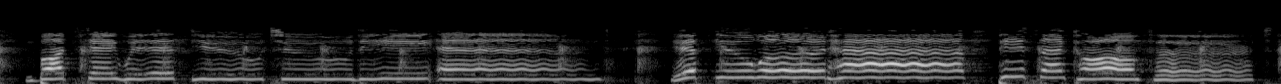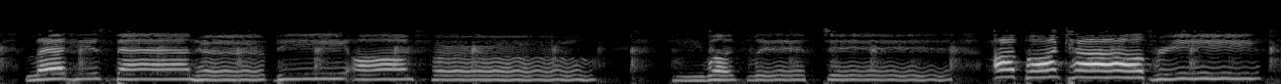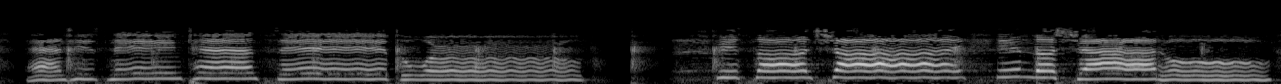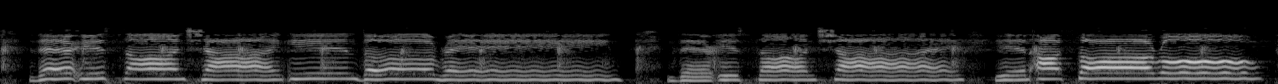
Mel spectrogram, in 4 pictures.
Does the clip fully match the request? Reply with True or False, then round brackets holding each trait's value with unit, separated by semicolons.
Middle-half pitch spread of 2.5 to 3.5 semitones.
False (4.0 semitones)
